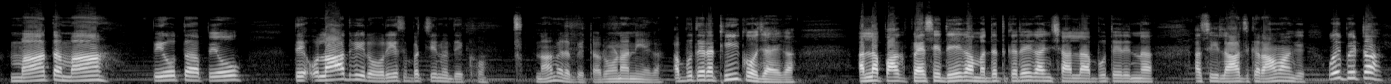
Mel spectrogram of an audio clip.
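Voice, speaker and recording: A man with a Pakistani Punjabi accent makes a pleading charity appeal in a vlog, consoling the people around him. His voice is smooth and resonant and sits a little high. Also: a bit bright. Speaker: vlogger appealing for a poor family.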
